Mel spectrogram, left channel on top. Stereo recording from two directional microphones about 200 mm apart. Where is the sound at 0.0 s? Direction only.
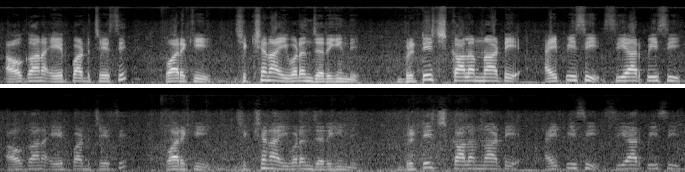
50° left (ahead or behind).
